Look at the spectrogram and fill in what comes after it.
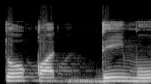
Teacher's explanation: وَمَا تُقَدِّمُوا، قاف کو موٹا پڑھنا ہے، قاف حروف مستعلیہ سے ہے، دال کے ساتھ ملانا ہے۔ تقدموا، میم پیش واو، واو مدہ ہے، اس کو 2 حرکات لمع کر کے پڑھنا ہے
